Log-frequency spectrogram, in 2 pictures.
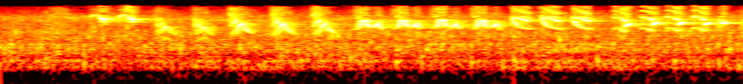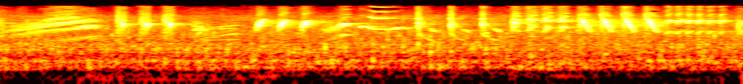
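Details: Long, energetic red siskin song (Carduelis cucullata): bright chirps, buzzy twittered phrases and a descending slurred sweep, followed by more rapid trills and sharp high notes to the end.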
